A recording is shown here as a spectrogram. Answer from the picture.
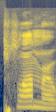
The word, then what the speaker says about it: plumber: He can never say the word plumber without pronouncing the letter B. "Mijo, I have a problem with my pipe. I need to call the plumber." "Pa, the B is silent."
